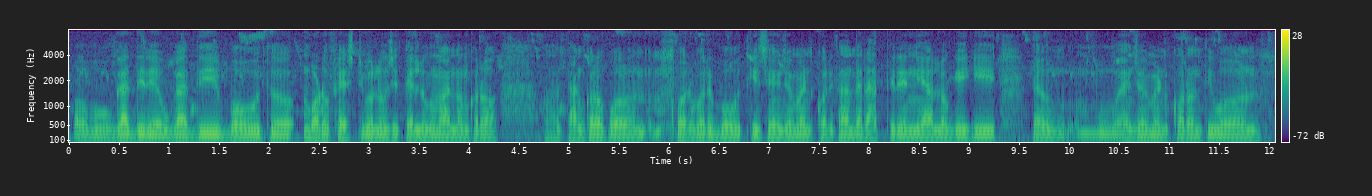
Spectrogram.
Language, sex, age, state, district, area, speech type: Odia, male, 18-30, Odisha, Rayagada, rural, spontaneous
